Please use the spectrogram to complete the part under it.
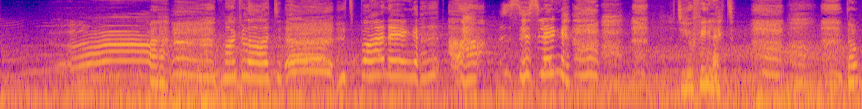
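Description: A young woman speaks in a strained, pained voice, close to the microphone.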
